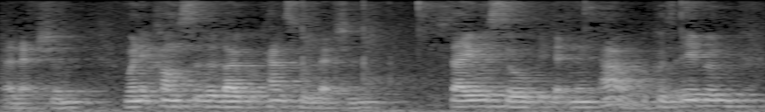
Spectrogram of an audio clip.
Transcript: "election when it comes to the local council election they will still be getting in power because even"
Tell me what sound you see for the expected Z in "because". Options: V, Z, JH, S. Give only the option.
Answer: Z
